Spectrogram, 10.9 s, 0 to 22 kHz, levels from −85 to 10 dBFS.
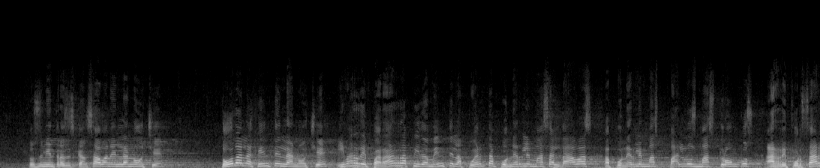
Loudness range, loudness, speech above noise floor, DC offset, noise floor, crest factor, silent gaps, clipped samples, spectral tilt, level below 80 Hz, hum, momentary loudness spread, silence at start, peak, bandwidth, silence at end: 2 LU; -19 LUFS; 24 dB; under 0.1%; -42 dBFS; 18 dB; none; under 0.1%; -7 dB/octave; -36 dBFS; none; 6 LU; 0.4 s; 0 dBFS; 11.5 kHz; 0 s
